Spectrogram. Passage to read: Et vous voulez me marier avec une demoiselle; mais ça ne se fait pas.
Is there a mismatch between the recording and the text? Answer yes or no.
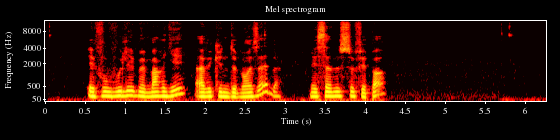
no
